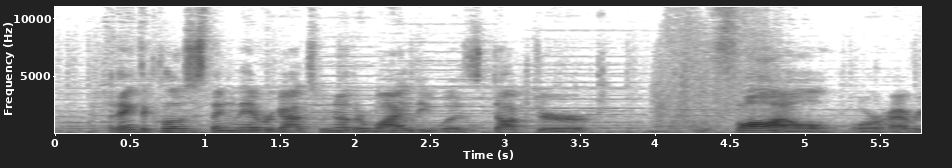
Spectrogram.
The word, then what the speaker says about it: Wily: I know, but like, even the English spelling I think is supposed to be pronounced like vile because of, you know, the way it is spelt. I think it's still supposed to be Dr. Vile here, just with the spelling.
